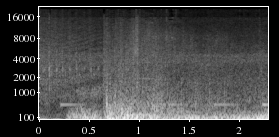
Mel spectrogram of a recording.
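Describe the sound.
A grenade explodes in a video game. A loud, abrupt boom breaks in with a deep, sustained low rumble, adds a sharper burst shortly after, then rolls on steadily to the end.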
